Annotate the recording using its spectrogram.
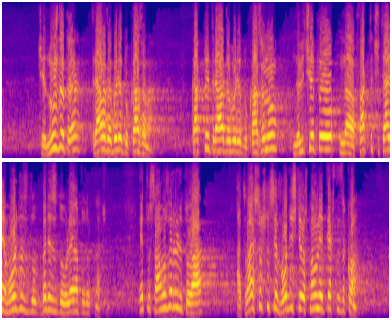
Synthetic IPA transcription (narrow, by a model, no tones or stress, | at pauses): t͡ʃɛnuʒd̪ət̪ət̪ɾʲabvəd̪ɐbɤd̪ɛd̪okazɐnə̰ | kak̚t̪oit̪ɾʲabvɐd̪ɐbɤd̪ɛd̪okazɐnonɐlit͡ʃiɛt̪onɐfak̚t̪ət͡ʃɛt̪ʲanɛmɔʒɛd̪ɐbɤd̪ɛzɐd̪ovolɛnəpod̪ɾuknat͡ʃi̥n | ɛt̪osamozɐɾɐd̪it̪ova | ɐt̪ovaɛfsɤpʃnosɛvɔd̪ɛʃt̪iɛosnɔvnijɐt̪ɛkst̪nɐzɐkɔnɐ̰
